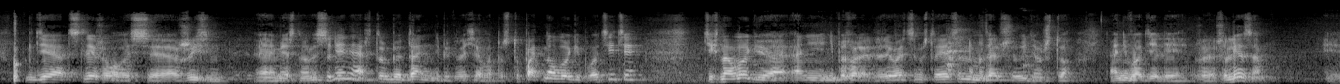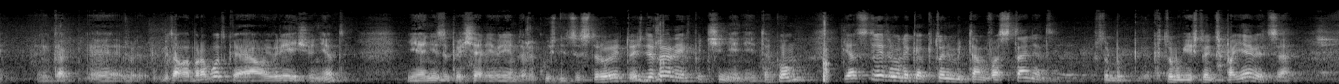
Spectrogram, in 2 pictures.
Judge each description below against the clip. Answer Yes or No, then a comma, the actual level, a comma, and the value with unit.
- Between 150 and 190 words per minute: No, average, 130 wpm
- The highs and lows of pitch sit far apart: Yes, wide, 7.0 semitones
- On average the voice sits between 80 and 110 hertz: Yes, low, 100 Hz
